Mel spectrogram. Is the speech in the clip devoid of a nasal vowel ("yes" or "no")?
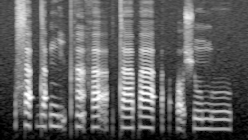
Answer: no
